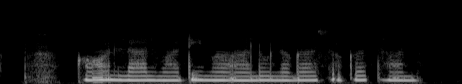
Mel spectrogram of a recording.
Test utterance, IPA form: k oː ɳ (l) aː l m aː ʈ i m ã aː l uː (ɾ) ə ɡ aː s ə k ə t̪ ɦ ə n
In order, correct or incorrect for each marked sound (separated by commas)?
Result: correct, incorrect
